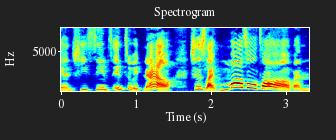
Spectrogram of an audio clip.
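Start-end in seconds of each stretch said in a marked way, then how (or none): 2.1-3.1 mock cheer. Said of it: "his mom screaming".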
